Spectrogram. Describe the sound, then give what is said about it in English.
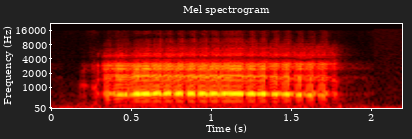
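A single sheep lets out one long, loud, wavering bleat lasting well over a second with a quavering, nasal tone, then falls silent. “Well, that's not how sheep really are, especially if you live right next to them. They are rather demanding.”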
